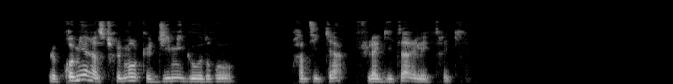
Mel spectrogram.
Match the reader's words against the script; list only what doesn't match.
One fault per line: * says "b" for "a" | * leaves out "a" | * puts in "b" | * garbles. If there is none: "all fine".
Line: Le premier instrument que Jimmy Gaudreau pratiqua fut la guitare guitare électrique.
* leaves out "guitare"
